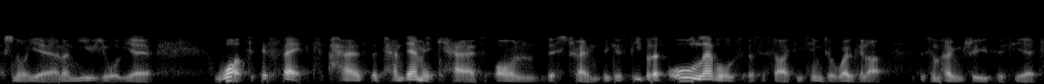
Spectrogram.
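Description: Speech, run through a Codec 2 vocoder for the whole clip. The voice is rebuilt from sine waves, so it sounds robotic and buzzy. Heavy damage fits the 3.2 kbit/s mode. Sound sits between 200 Hz and 3.7 kHz, with nothing above 3.8 kHz.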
